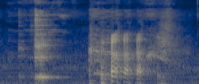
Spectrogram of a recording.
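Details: Person burping while riding a store elevator: a long, croaking burp, then a second broken, gurgling burp, with faint room noise.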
